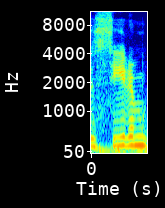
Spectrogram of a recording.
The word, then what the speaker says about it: sedum: Oh, is it the sedum gone to seed? Sedum has gone to seed. Like a succulent. Just yeah, I don't know. It's spelled S-E-D-U-M. It smells. It sounds like I'm saying something else.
